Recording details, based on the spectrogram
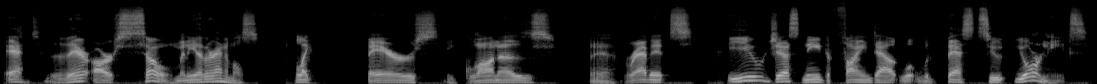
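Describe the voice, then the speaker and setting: A man's voice: on the low side, animated, takes it slowly, sharp tone, no room sound, studio quality, full character voice. A man playing a friendly, shy crow familiar in an intimate fantasy audio roleplay, speaking in a hesitant, earnest, conversational way. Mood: gentle, reassuring. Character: friendly, shy crow familiar, a masterless male magical helper. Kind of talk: intimate ASMR roleplay acting.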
